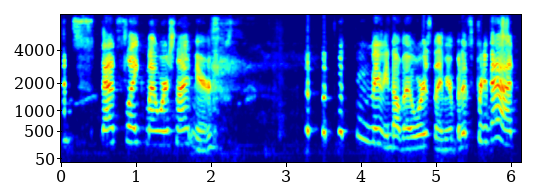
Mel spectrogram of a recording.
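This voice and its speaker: A woman's voice: high-pitched, sing-song, slow pace, bright, forceful tone, dry recording, muffled recording. A giggly woman co-hosting a casual livestream chat, repeating words for emphasis. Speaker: co-host of a live reading sprint stream.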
